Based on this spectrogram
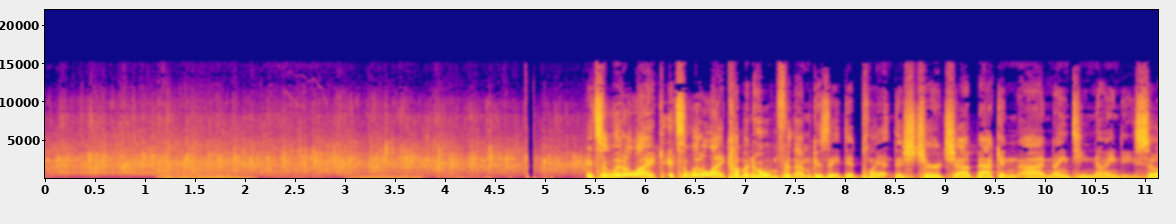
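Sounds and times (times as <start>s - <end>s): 
room full of people applauding: 0.0s - 5.9s
speech: 5.4s - 11.1s.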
